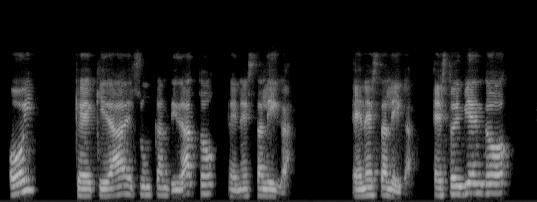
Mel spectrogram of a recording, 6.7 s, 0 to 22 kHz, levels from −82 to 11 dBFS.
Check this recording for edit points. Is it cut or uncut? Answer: uncut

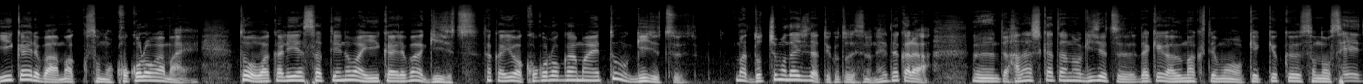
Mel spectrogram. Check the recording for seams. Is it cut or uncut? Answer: cut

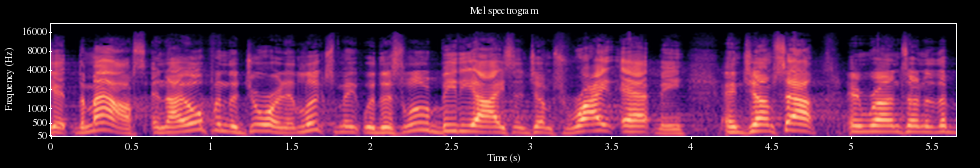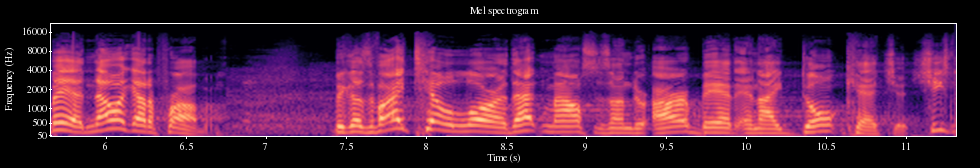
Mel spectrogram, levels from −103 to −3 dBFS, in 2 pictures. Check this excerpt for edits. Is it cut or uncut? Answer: cut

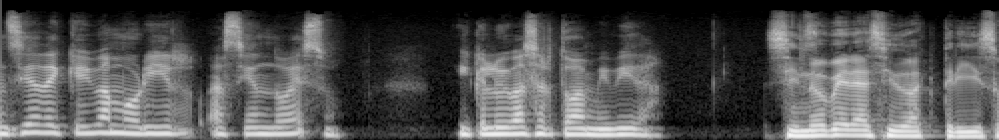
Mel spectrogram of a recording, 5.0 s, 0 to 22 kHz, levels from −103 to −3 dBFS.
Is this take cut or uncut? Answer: uncut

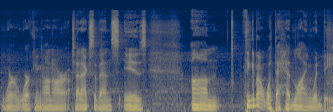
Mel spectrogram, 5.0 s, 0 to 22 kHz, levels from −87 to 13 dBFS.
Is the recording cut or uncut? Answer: cut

